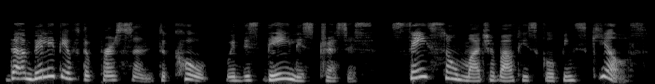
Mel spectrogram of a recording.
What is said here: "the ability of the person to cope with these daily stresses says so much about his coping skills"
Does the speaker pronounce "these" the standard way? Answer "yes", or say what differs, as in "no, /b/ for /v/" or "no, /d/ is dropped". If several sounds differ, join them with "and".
no, /s/ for /z/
